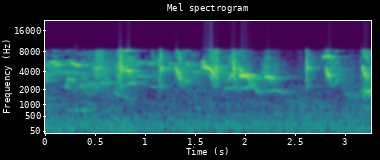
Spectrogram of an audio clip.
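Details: Song contest between Oriental magpie-robins from Vietnam and Indonesia. Short, separate bursts of sharp whistles and chirps come about every quarter to half second, each phrase clearly spaced.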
